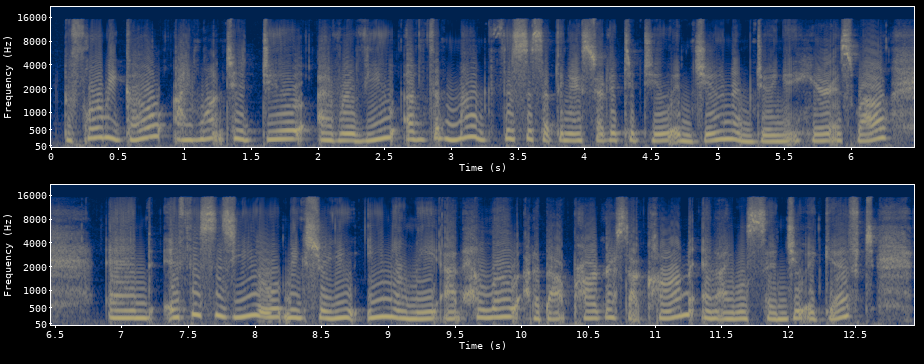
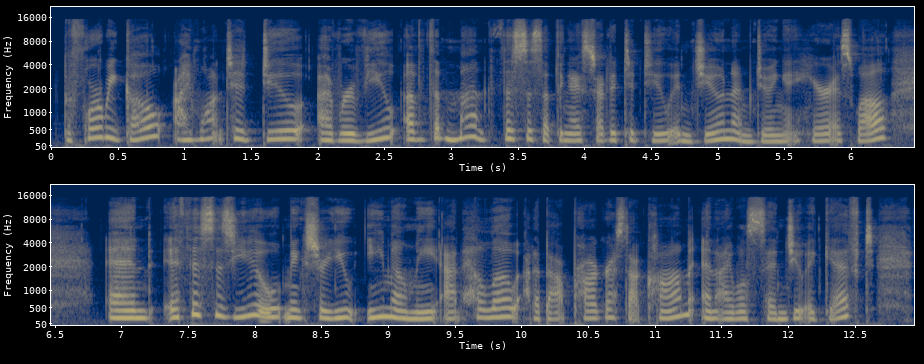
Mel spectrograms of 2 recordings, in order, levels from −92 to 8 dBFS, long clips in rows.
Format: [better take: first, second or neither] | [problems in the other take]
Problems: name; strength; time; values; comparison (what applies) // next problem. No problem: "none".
second | distortion; heavy; 7 dB below the speech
